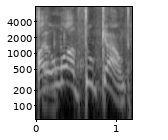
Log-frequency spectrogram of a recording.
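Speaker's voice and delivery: vampire voice, pitched way up. After the other speaker compares a voice to the Count, confirming it: Count from Sesame Street voice. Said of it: "sounds a little bit like the Count from Sesame Street".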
